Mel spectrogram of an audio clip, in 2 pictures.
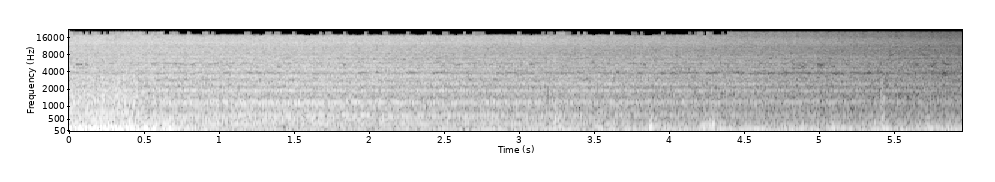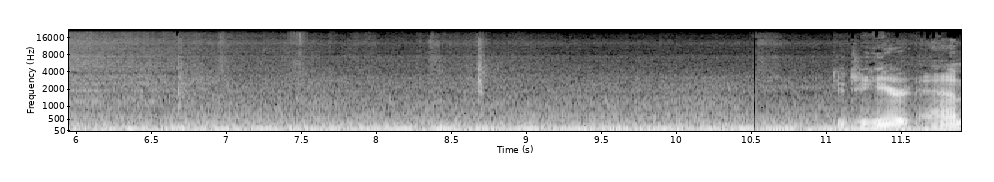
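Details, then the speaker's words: Kubota RTV1140CPX with D1105 diesel, low power and black smoke, full throttle in neutral then shut off: exhaust gases keep hissing from the muffler for seconds after engine stops, with smoke; muffler suspected severely restricted. "And after the engine shut off, you could still hear exhaust gases coming out of the muffler as well as smoke."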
